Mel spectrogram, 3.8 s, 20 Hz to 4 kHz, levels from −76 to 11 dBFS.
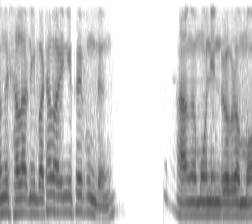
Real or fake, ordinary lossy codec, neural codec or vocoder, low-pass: real; AAC, 24 kbps; none; 3.6 kHz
